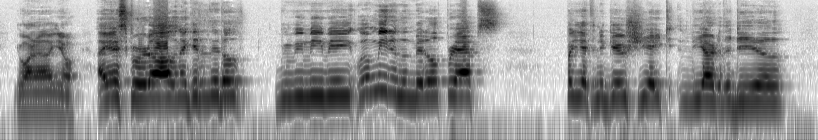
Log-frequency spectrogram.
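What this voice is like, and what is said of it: Poor imitation of another person's voice. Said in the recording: “Trump's the art of the deal ... that was pretty bad ... Was it the worst impression ever?”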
